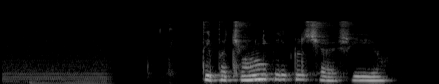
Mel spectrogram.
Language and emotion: Russian, neutral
